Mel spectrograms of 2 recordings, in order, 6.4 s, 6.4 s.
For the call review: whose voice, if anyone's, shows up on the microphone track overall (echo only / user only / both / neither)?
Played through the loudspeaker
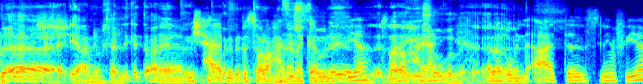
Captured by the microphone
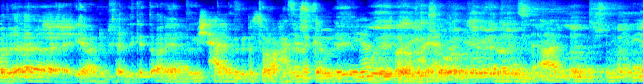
both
